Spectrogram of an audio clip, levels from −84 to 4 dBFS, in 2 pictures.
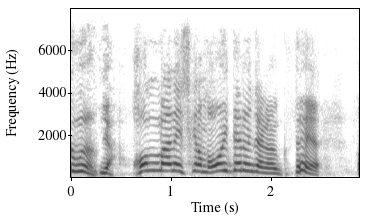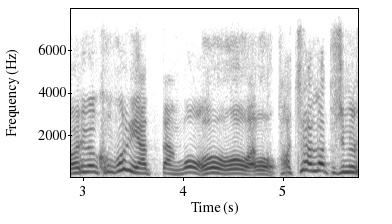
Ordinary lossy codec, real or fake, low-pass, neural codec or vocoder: Opus, 24 kbps; fake; 7.2 kHz; codec, 16 kHz, 2 kbps, FunCodec, trained on Chinese and English, 25 frames a second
